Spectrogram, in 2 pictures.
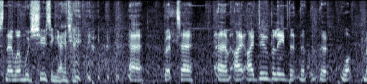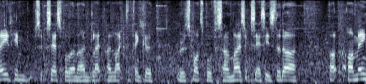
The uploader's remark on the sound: Live from SIBF 2023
